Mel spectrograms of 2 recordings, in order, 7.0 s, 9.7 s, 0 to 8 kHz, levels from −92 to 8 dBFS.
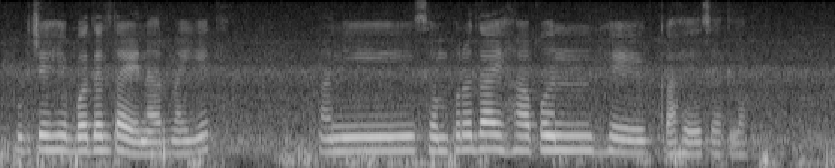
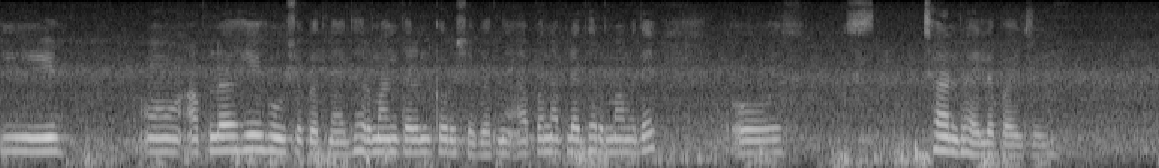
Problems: none marked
